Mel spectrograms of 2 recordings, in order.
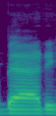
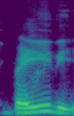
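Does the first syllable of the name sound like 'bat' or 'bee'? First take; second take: bat; bee. First: The first syllable sounds like 'bat'. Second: The first syllable sounds like 'bee'. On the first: The speaker calls it wrong. "I screw up sometimes and say Batty" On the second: The speaker calls it right. "I'm pretty sure it's Beatty"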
